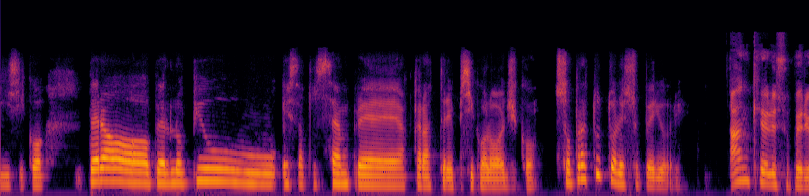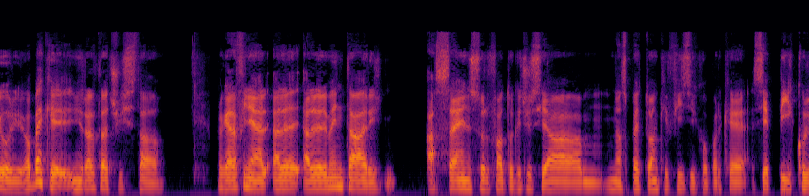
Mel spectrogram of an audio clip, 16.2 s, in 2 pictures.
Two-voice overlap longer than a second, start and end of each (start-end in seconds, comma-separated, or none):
none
